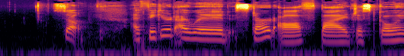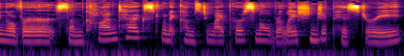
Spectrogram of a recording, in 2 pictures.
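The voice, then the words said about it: Croaky voice. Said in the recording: “my voice is all like croaky. I don't know if you can tell or not”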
